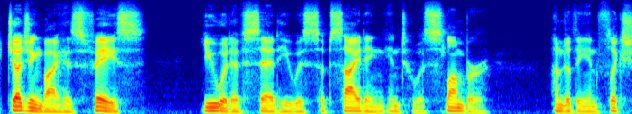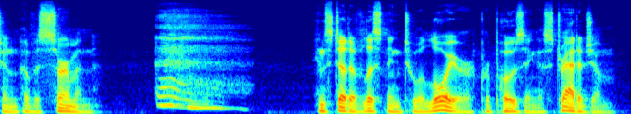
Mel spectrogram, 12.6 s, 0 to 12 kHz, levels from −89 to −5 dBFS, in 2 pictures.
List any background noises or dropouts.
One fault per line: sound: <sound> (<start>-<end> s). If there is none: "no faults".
sound: sigh (7.9-8.9 s)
